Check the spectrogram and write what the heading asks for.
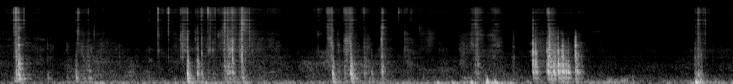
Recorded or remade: remade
